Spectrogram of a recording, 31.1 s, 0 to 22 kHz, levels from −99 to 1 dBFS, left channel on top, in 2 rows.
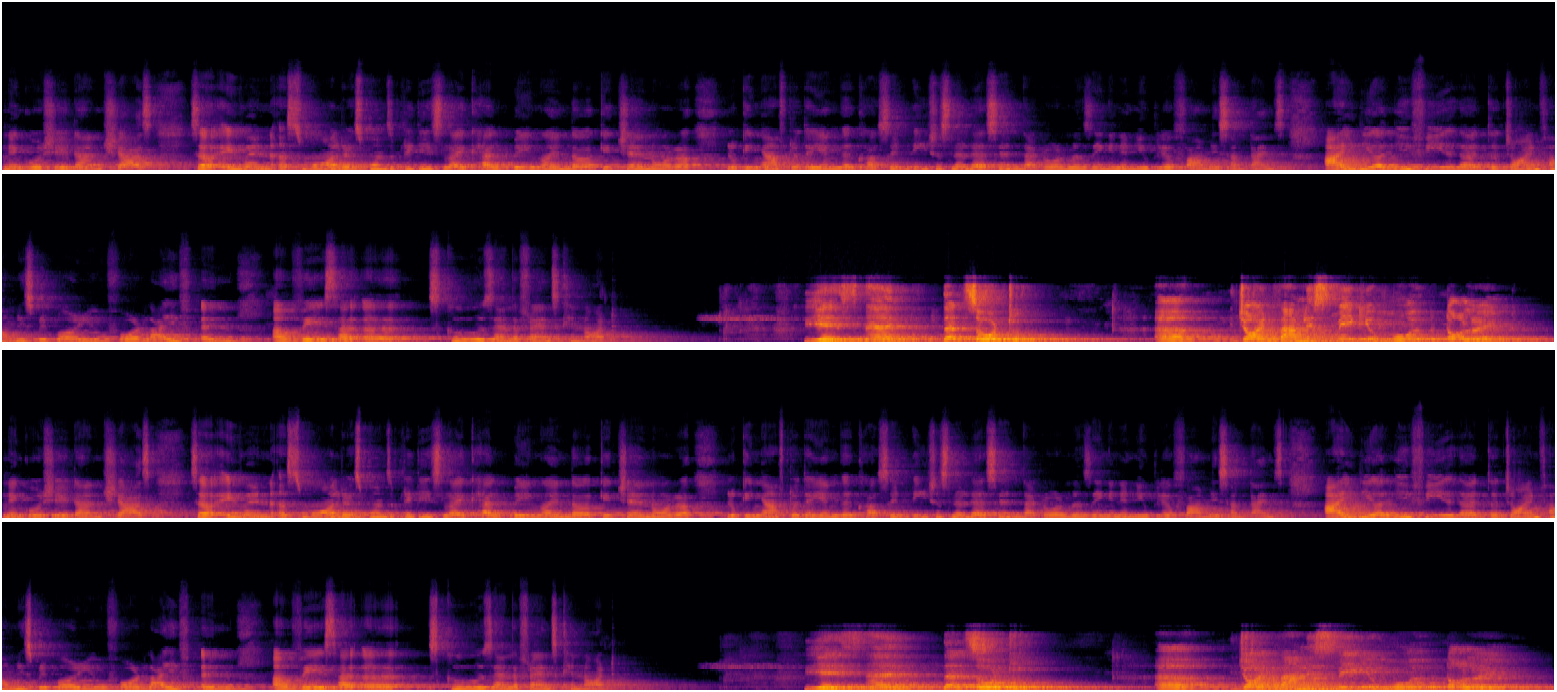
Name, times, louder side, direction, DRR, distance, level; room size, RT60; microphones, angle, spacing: voice 1, 0.0-19.5 19.8-21.6, equal, 5° right, 5 dB, 0.8 m, -36 dB
voice 2, 22.6-25.8 26.7-30.6, left 1 dB, 85° left, 2 dB, 2.0 m, -28 dB
18.0 x 10.5 x 5.2 m, 2.3 s
head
